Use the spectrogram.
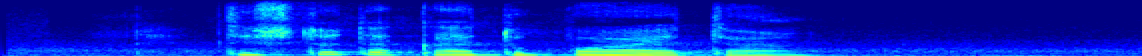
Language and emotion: Russian, neutral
